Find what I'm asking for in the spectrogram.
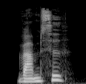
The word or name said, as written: vamset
